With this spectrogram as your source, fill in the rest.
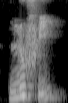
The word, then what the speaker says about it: Luffy: I think in German One Piece they call him Ruffy but in Lifeaction One Piece they call him Luffy which is how he's pronounced in Japanese.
